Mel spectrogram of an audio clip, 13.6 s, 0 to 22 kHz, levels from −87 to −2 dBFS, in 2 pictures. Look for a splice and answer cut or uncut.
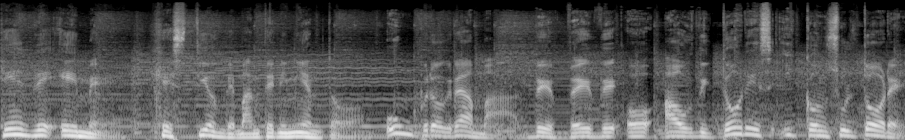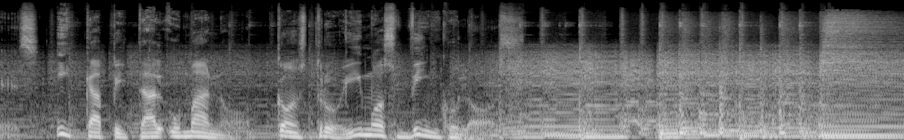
cut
